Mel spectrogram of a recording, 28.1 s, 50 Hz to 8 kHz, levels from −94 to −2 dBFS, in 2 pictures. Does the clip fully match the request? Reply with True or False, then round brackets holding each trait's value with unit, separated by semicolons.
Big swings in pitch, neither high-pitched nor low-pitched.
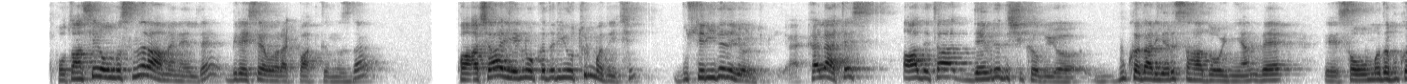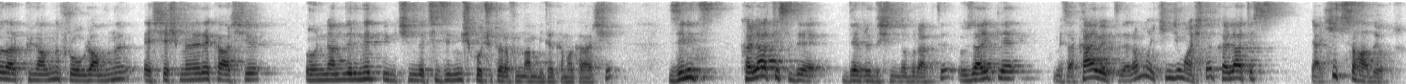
True (6.3 semitones; 170 Hz)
